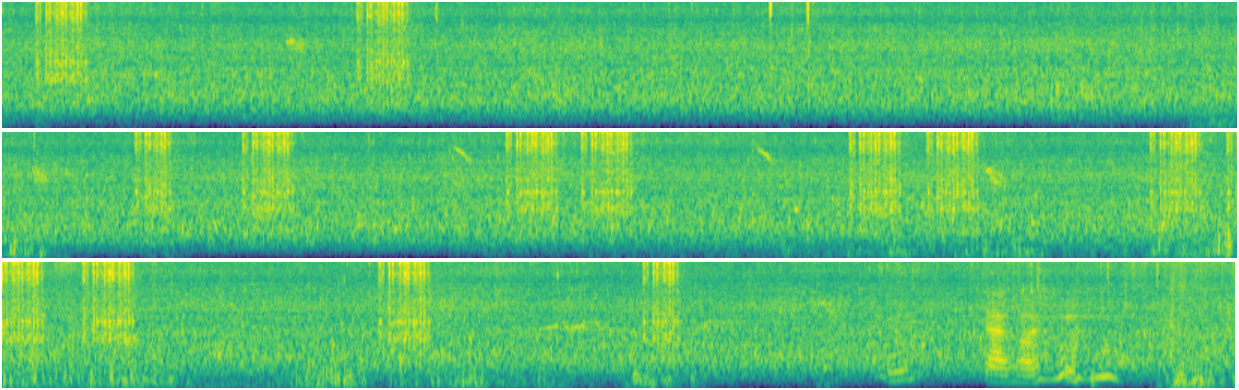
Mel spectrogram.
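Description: Steady outdoor hiss with short high ticks every second or two, and faint voices of people talking from about ten seconds in. A brief 'mm' from a voice near the end.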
